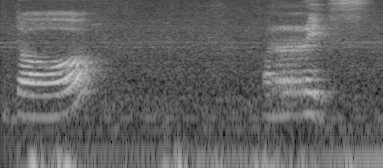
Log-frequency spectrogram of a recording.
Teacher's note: Lembrando que o E no final tem som de I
